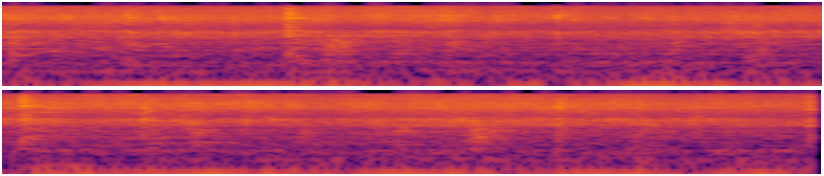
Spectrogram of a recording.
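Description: Onions fry in hot oil in a pan while being cooked for a prawn do-pyaza, a constant close sizzle broken by periodic scrapes and clinks of a spatula stirring them.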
